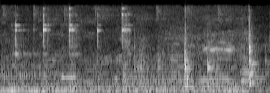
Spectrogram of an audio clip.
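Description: A run of light, irregular clinks of tableware, like dishes and cutlery, each with a brief high ring, over a steady background of restaurant noise.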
